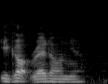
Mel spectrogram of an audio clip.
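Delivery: imitated English accent. Quoting a favourite horror comedy line after getting red paint on: put-on English accent. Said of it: "I love your English accent".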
